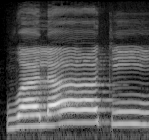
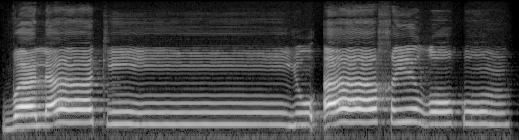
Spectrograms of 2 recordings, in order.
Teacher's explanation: اب غنہ آپ کو معلوم ہے کہ ناک میں تھوڑی دیر آواز کا روکنا غنہ کہلاتی ہے، تو آپ ملاتے ہوئے ناک میں تھوڑی دیر آواز روک لیں تو یہ ادغام ناقص کا قاعدہ ادا ہو جائے گا، جیسے کہ وَلَكِنْ، ادغام ناقص ادا ہو گیا، وَلَكِنْ يُؤَاخِذُكُمْ، پھر الف مدہ خی کم، خواہ کو موٹا کر کے ادا کریں گے، ذال کو نرمی کے ساتھ اکاف میم پیش کم، وَلَكِنْ يُؤَاخِذُكُمْ، يُؤَاخِذُكُمْ، ذُكُمْ، سمجھ آ رہی؟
